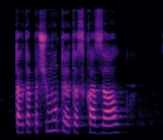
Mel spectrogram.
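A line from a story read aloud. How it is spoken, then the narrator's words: Thin trembling question. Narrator (Russian): спросила тонким дрожащим голосом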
